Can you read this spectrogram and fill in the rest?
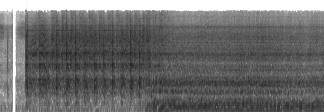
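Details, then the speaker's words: Turbocharged race car engine after new O-ring on a leaking fuel injector; cranks about two and a half seconds, catches cleanly, settles into steady even idle, no fuel leak; normal start and idle. "no leakage nothing leaking it's alive look at that turbo spinning it sounds pretty mean"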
